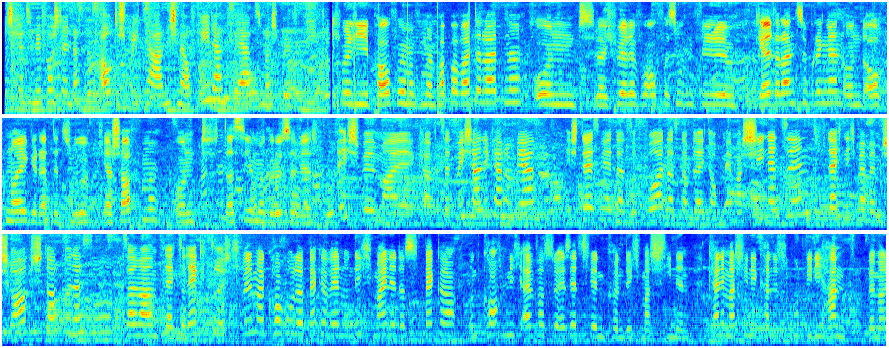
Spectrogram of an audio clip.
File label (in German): umfrage schuler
